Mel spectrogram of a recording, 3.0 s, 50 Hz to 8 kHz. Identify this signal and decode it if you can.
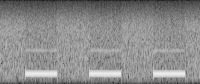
Telephone call progress tone (single-tone plan, as in Europe, Japan and elsewhere), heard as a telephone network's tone, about 420 Hz, 0.48 s on and 0.48 s off, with phone line noise. Busy tone.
